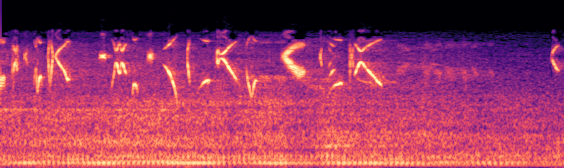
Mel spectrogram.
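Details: Canary song used as a training master for songbirds, best played in morning or afternoon: rapid high twittering of sharp chirps, sweeps and trills for about three seconds, with a low steady hum underneath.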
